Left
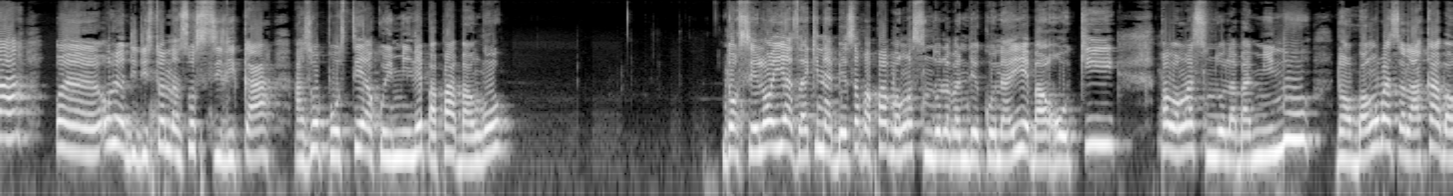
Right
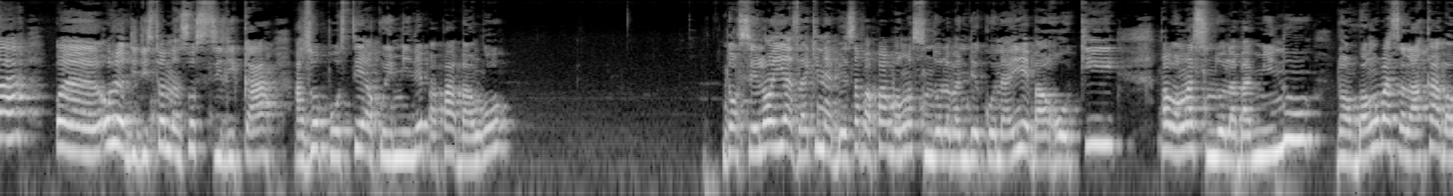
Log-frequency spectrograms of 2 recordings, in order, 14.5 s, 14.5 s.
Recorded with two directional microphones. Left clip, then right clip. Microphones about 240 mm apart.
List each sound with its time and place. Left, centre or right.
0.0 s a woman's voice: left
7.2 s speech: left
